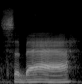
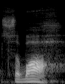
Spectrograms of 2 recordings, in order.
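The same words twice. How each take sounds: First: The s sound is plain and light. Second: The s sound is deep and hard. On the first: The speaker calls it wrong. "not sabah" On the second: The speaker calls it right. "but sabah"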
